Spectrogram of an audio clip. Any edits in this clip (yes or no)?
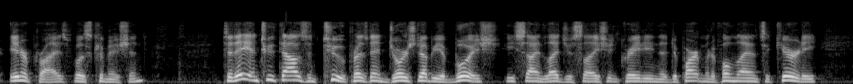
no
